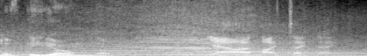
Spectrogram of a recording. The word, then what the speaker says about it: Guillaume: Let's talk about the pronunciation of Guillaume, though. Yeah, I don't know. It's Guillaume. Guillaume, okay. Yeah, it's the French version of William.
